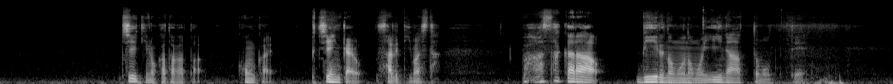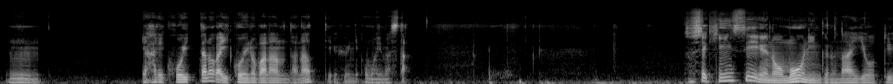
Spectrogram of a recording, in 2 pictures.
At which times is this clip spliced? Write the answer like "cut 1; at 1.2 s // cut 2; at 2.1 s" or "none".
cut 1; at 3.1 s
